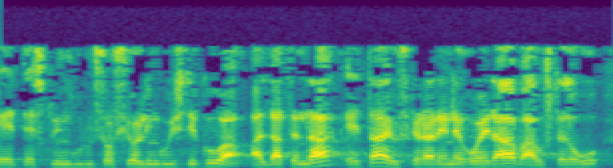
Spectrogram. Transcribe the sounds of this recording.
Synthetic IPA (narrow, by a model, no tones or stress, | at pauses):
t̪e̞st̪uiŋɡuɾuso̞sio̞liŋɡwist̪ikuaːld̪at͡se̞nd̪ae̞t̪ae̞wskaɾaɾe̞ne̞ɣ̞o̞e̞ɾaβaust̪e̞ð̞uɣ̞u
